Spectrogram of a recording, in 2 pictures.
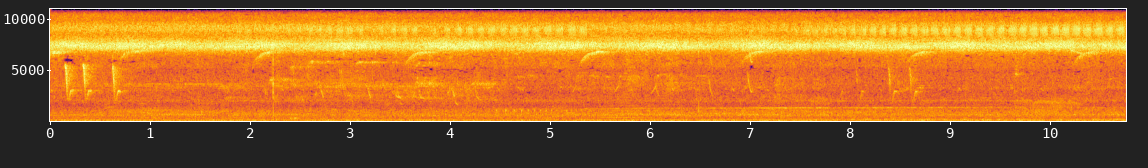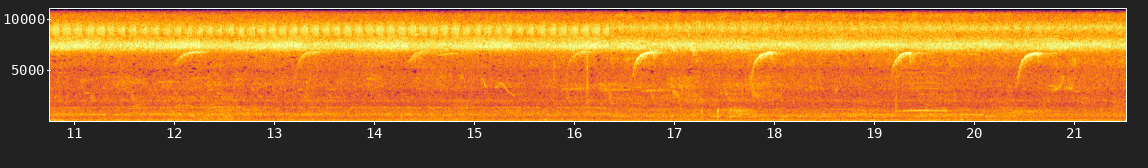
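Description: Outdoor ambience: a steady high-pitched insect trill runs throughout, over a low rumble. Short high chirps repeat every second or two.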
